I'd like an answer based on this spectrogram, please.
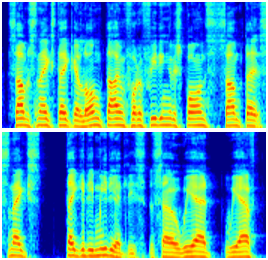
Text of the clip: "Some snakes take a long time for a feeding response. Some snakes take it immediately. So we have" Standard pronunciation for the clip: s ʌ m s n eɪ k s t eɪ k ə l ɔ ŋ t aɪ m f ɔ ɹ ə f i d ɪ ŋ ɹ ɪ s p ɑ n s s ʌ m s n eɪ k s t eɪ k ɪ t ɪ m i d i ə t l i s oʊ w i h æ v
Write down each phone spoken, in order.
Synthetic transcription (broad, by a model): s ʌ m s n eɪ k s t eɪ k ə l ɔ ŋ t aɪ m f ɔ ɹ ə f i d ɪ ŋ ɹ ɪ s p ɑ n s s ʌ m s n eɪ k s t eɪ k ɪ t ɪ m i d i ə t l i s oʊ w i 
